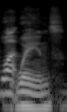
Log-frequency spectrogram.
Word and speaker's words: Wayans: Wayne family? The Wayans brothers? Yeah, Wayans.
